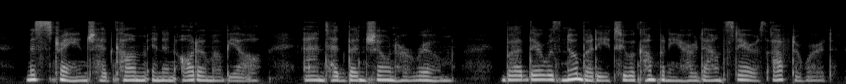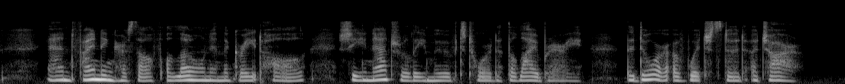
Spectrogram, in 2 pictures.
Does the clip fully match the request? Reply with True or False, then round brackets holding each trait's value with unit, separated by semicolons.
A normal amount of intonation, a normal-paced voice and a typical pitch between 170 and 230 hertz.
False (2.3 semitones; 155 wpm; 185 Hz)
